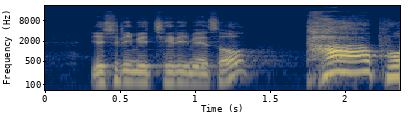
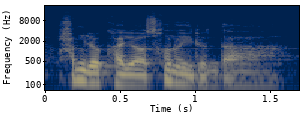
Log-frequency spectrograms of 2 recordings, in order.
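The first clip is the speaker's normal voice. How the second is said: soft inner voice; 3 semitones lower, 9 dB quieter than usual. Retold or imitated. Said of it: "그런 마음을 주었어요".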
